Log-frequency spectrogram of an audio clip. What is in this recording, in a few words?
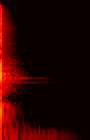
Conga B Slap Mute; Latin Percussion; Drums; Drum Hits; Ableton; Factory Packs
